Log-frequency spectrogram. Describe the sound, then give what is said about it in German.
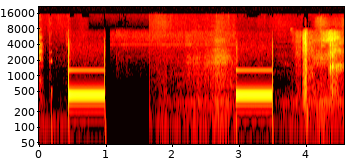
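Two loud, steady ringback tones of an outgoing phone call, each about half a second long and spaced a couple of seconds apart, with faint background noise and brief murmurs in between. “Klingelt.”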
